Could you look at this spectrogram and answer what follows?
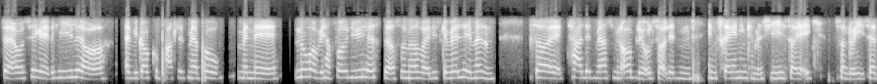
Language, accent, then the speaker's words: Danish; Denmark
